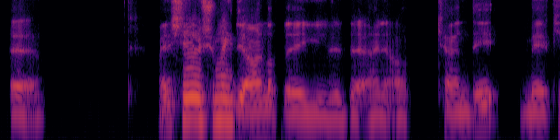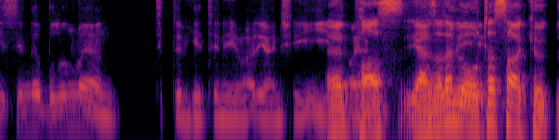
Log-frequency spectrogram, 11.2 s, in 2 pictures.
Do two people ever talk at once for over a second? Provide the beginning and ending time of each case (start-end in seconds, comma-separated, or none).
8.8-10.5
